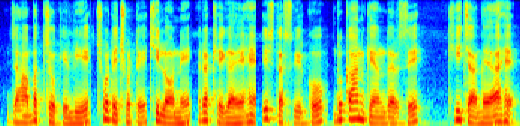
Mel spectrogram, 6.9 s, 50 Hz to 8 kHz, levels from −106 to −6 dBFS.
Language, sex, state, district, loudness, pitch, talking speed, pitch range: Hindi, male, Uttar Pradesh, Ghazipur, -22 LUFS, 110 Hz, 165 wpm, 100-140 Hz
